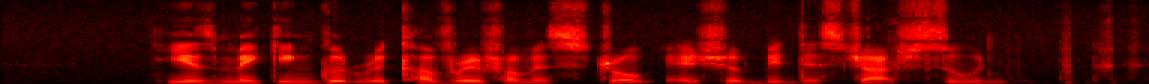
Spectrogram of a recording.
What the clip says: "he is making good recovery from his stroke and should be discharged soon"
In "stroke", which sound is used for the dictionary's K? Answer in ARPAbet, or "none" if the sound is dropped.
K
